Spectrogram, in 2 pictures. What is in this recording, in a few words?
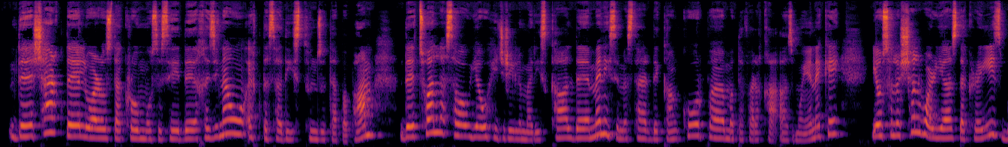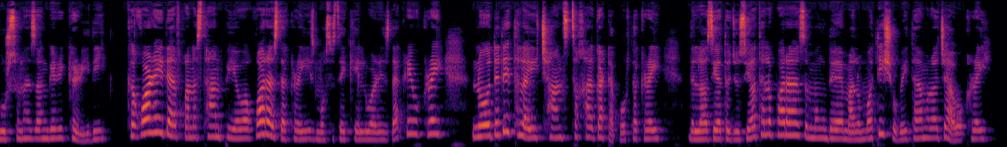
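Pashto, general; GoLocalise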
